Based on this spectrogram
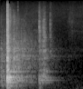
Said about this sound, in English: and all of a sudden someone knocks on the door.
